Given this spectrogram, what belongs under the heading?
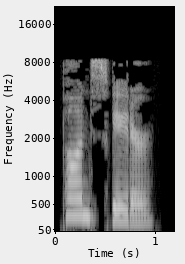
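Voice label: "pond-skater", British English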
